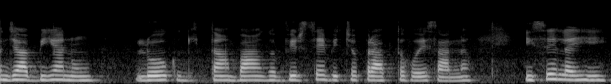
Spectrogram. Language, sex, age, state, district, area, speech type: Punjabi, female, 18-30, Punjab, Barnala, rural, spontaneous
